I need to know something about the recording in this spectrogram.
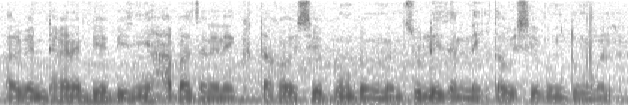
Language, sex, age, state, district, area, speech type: Bodo, male, 30-45, Assam, Goalpara, rural, spontaneous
